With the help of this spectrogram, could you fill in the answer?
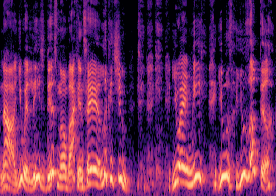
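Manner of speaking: high-pitched mocking kid's retort; teasing youngster. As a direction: tease like a cheeky youngster, pitch climbing. Voices youngster guessing his age.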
